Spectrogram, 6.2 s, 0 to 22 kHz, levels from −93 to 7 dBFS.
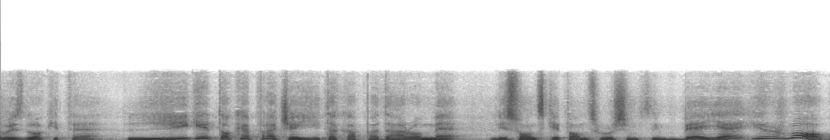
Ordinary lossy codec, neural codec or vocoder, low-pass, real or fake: AAC, 48 kbps; codec, 24 kHz, 0.5 kbps, DualCodec; 10.8 kHz; fake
